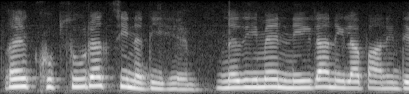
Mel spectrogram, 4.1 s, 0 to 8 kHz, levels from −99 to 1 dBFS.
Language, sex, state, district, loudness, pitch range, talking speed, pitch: Hindi, female, Haryana, Jhajjar, -15 LUFS, 195-240 Hz, 190 wpm, 220 Hz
